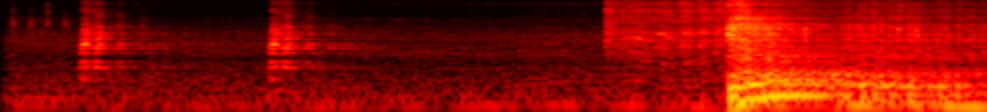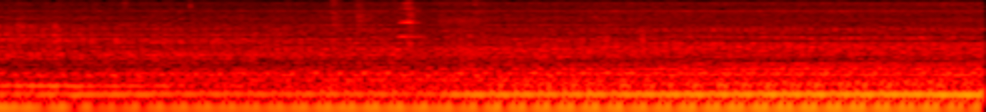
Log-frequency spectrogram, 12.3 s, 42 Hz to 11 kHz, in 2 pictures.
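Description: Two short car-horn chirps from the Dodge Charger R/T as its key fob is pressed, then its 5.7-litre HEMI V8 starts with a loud burst about four and a half seconds in and settles into a steady idle.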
